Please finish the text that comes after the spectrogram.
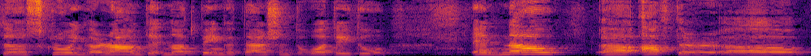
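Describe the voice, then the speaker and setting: A woman from Serbia with a Serbian accent, giving an impassioned but halting unscripted statement. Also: mid-range voice, sharp tone. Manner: impassioned, halting with many hesitations. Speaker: protest commentator. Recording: roomy echo.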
